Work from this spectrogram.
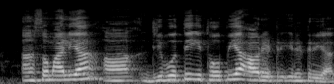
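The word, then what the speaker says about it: Djibouti: Somalia, जिबूती, D silent होता है, जिबूती, Ethiopia, south Sudan या फिर इटरिया।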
